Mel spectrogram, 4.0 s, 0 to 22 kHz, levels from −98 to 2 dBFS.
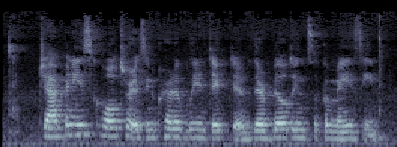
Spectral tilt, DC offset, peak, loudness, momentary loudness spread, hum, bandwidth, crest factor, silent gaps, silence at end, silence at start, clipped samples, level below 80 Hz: -4 dB/octave; under 0.1%; -12 dBFS; -28 LUFS; 7 LU; none; 16 kHz; 16 dB; none; 0.1 s; 0.1 s; under 0.1%; -56 dBFS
